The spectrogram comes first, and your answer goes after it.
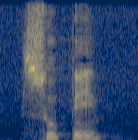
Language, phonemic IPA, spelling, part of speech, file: French, /su.pe/, souper, noun / verb, Fr-souper.ogg
- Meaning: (noun) 1. dinner (the main evening meal) 2. a light meal eaten at night, after the main evening meal; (verb) to dine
